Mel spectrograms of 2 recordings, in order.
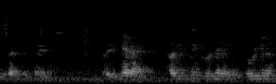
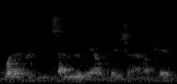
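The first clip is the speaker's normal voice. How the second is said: quick, softer, bored brush-off; a hint of a bored surgeon; dismissive shrug; 4 semitones lower, 8 dB quieter, faster than usual. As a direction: toss it away like it's nothing. Neurosurgeon brushing off the call.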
